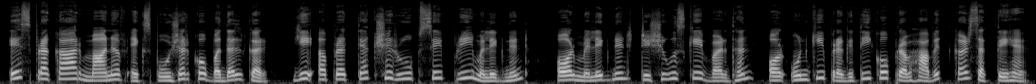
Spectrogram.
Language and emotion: Hindi, neutral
